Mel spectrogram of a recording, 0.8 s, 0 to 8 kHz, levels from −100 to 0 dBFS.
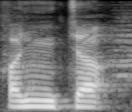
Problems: background sounds at intervals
